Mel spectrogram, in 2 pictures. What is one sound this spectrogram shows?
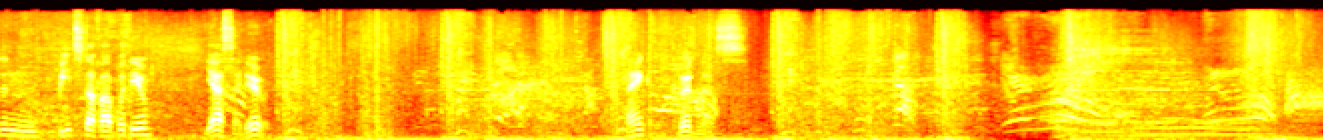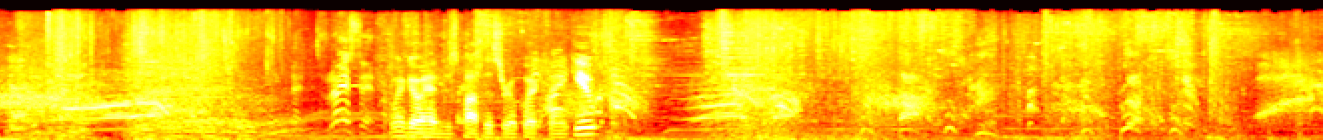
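Heavy blows land in a fight, with thuds and clangs.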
